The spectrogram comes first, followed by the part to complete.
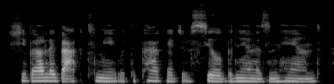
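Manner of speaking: usual speaking voice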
